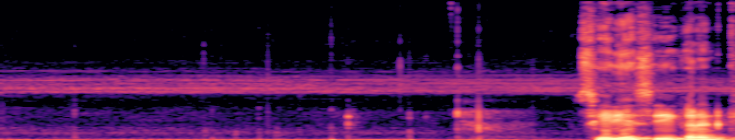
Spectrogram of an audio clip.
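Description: Phone keyboard keys click softly a few times.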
